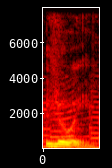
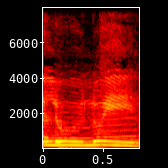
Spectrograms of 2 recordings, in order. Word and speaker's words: Louis: habéis dado cuenta digo Luis y no Luis o no sé qué Porque una vez dije Luis y todo el mundo se pronuncia luisis Luis Luis la es no se pronuncia Así que lo estoy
